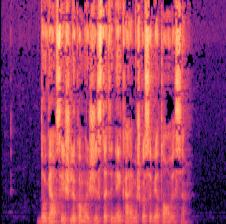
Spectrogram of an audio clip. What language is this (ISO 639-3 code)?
lit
